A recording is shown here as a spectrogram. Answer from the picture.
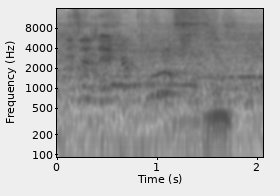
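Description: Indistinct voices and children's chatter in a gymnastics hall over a steady low hum, with one short, louder nearby voice about three-quarters of the way through.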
